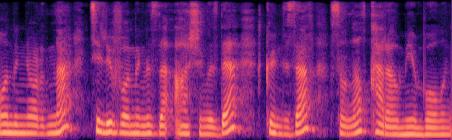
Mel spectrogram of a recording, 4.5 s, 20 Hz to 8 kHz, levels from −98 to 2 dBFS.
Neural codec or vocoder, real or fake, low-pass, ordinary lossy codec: codec, 16 kHz, 2 kbps, X-Codec, WavLM features, trained on Multilingual LibriSpeech; fake; none; none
